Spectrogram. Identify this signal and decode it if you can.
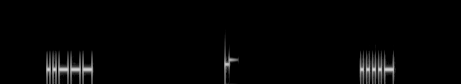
Morse code, heard as a keyed tone, about 40 wpm, 700 Hz. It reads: 2 4
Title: Common Cut Numbers - 1-Digit 40wpm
